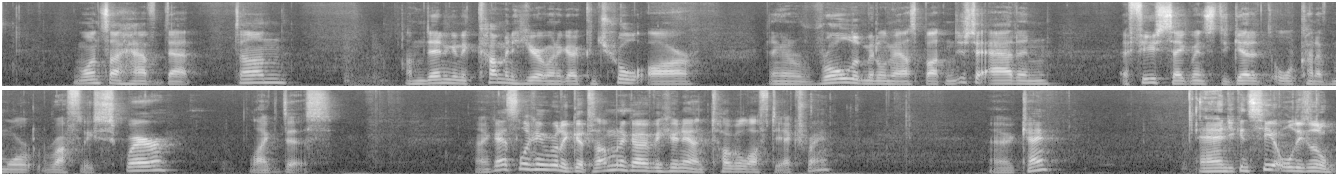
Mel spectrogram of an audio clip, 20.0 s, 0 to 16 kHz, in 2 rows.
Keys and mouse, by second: 0.0 g, 0.9 click, 1.1 g, 2.1 g, 3.1 shift+middle click, 4.1 ctrl+r, 10.4 middle click, 12.2 z, 13.5 middle click, 15.1 click, 15.6 shift+middle click, 15.9 alt+a, 16.3-17.6 middle drag, 19.8 middle click.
